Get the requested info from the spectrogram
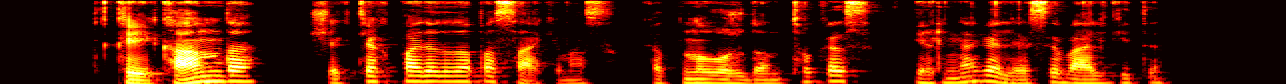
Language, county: Lithuanian, Vilnius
